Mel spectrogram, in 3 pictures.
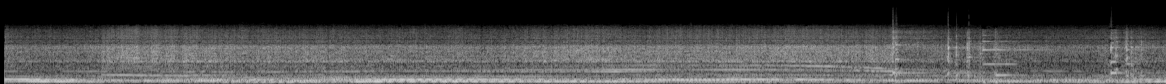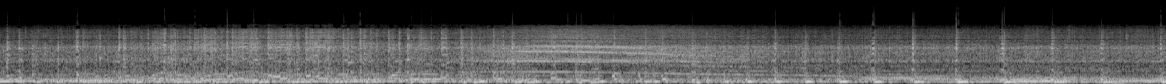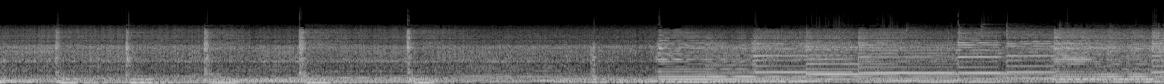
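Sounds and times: distorted electric guitars: 0.0s - 34.9s
heavy metal band playing: 8.8s - 28.0s, 29.2s - 34.9s.

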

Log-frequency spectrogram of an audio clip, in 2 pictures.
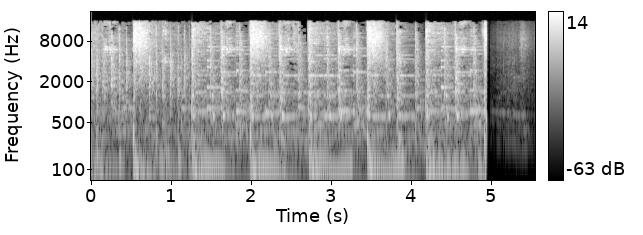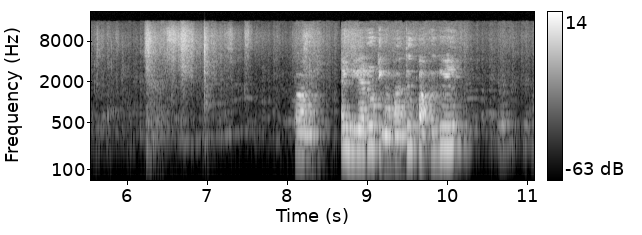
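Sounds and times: cloth rustling: 5.1s - 8.6s.

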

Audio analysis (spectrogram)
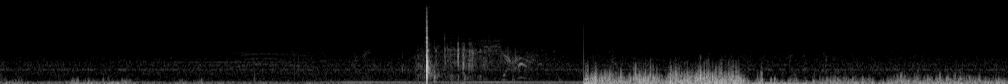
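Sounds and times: cricket bat striking ball: 4.0s - 5.2s.

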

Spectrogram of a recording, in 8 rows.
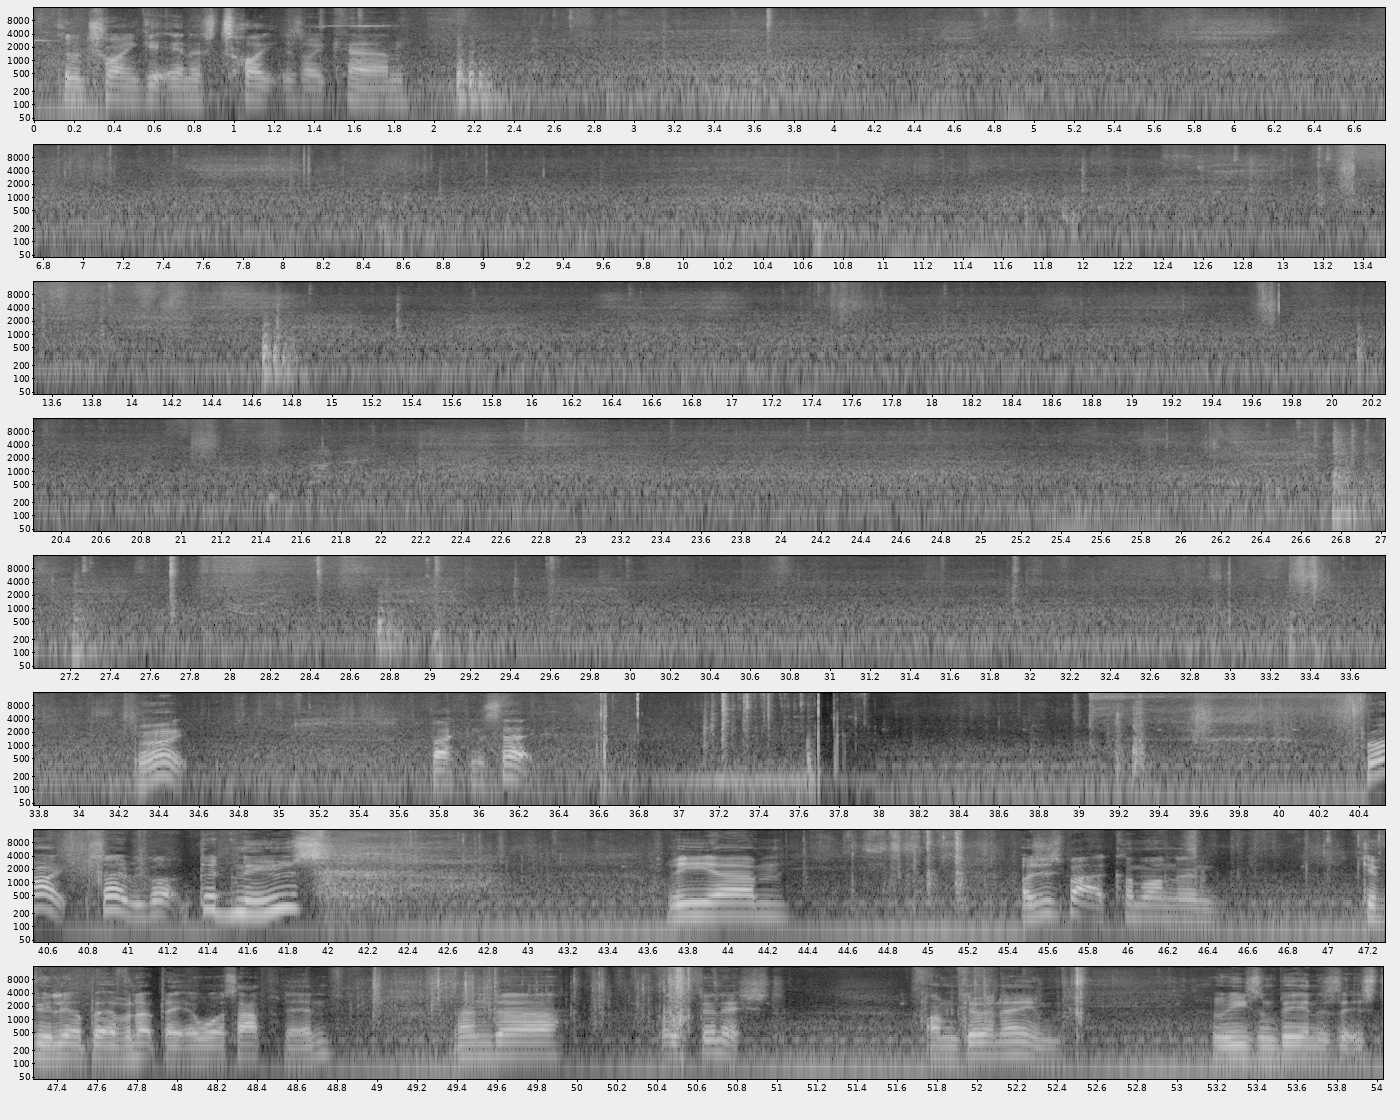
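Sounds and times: diesel engine idling: 0.0s - 54.0s.

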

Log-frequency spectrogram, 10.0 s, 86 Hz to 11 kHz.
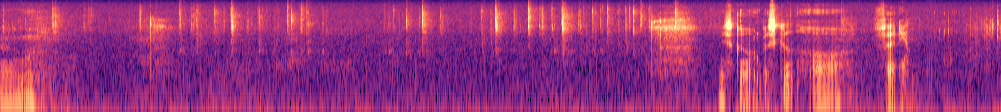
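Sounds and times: typing on keyboard: 1.4s - 6.9s.

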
